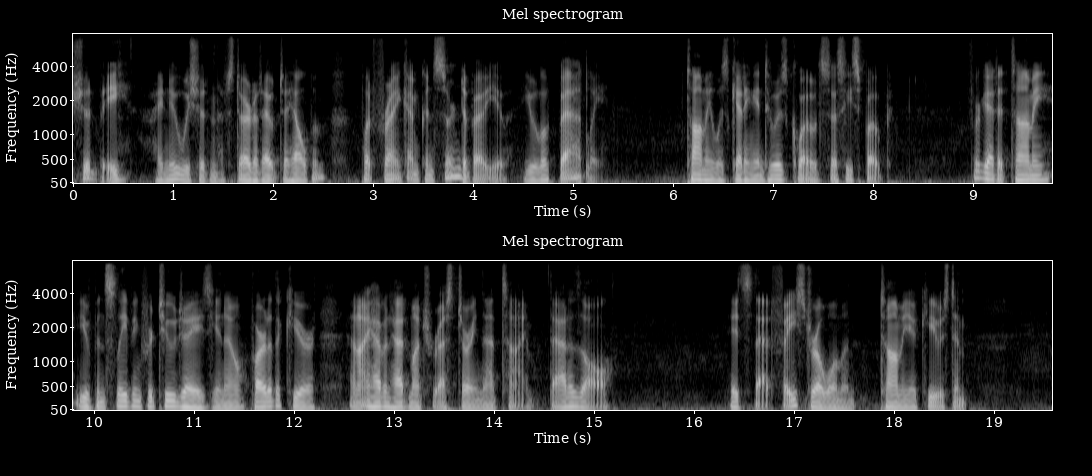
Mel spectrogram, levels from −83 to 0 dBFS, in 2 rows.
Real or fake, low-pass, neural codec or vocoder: fake; 7.2 kHz; codec, 16 kHz, 2 kbps, X-Codec, HuBERT features, trained on LibriSpeech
